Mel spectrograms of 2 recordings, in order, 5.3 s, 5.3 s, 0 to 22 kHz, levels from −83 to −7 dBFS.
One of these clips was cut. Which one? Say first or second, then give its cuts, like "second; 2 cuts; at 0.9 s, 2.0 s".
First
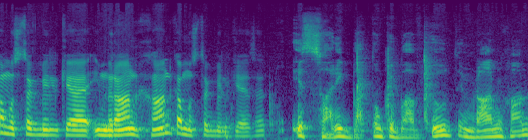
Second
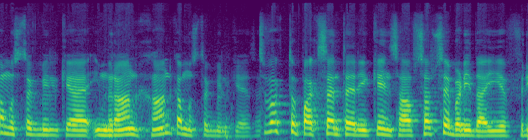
second; 1 cut; at 2.6 s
